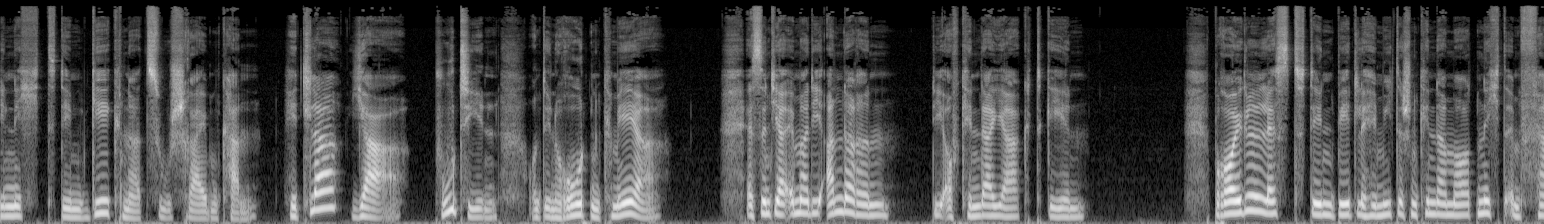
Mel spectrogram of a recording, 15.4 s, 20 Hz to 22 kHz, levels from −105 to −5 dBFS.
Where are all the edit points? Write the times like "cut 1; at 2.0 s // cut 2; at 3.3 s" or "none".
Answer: none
